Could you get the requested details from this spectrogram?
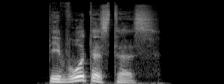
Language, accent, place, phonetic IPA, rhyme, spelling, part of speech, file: German, Germany, Berlin, [deˈvoːtəstəs], -oːtəstəs, devotestes, adjective, De-devotestes.ogg
- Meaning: strong/mixed nominative/accusative neuter singular superlative degree of devot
